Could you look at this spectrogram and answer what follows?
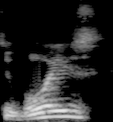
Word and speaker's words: Dubois: His body was found in a field a couple miles outside of Dubois, Illinois, which is undoubtedly pronounced Dubois, D-U-B-O-I-S, by a farmer named Joe Waldman.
